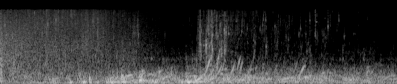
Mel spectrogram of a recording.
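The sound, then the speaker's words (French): Sea water sloshing and splashing during a boat outing off Balagne, Corsica, a continuous bed of gurgles and small slaps with no voices. “Ça, c'est ce que vous entendrez ce week-end en Corse à l'occasion d'une balade en mer à la découverte des fonds sous-marins de Balagne.”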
